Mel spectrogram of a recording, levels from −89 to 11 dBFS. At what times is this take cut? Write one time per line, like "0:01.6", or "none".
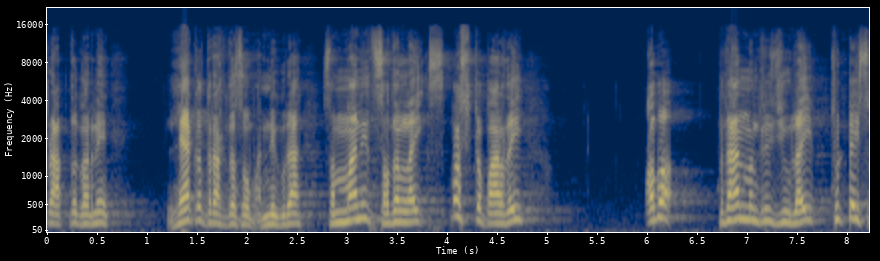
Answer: none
